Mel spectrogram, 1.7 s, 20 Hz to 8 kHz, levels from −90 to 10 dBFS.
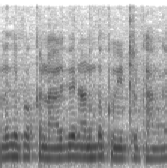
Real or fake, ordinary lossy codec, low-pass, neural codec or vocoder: fake; none; 7.2 kHz; codec, 16 kHz, 2 kbps, FunCodec, trained on Chinese and English, 25 frames a second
